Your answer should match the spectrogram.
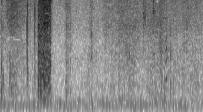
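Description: A brief rustling noise about half a second in, over a faint steady hiss.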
